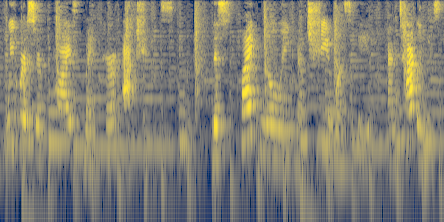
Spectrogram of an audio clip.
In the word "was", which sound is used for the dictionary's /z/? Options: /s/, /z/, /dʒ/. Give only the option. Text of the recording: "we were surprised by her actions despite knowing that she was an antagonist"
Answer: /z/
